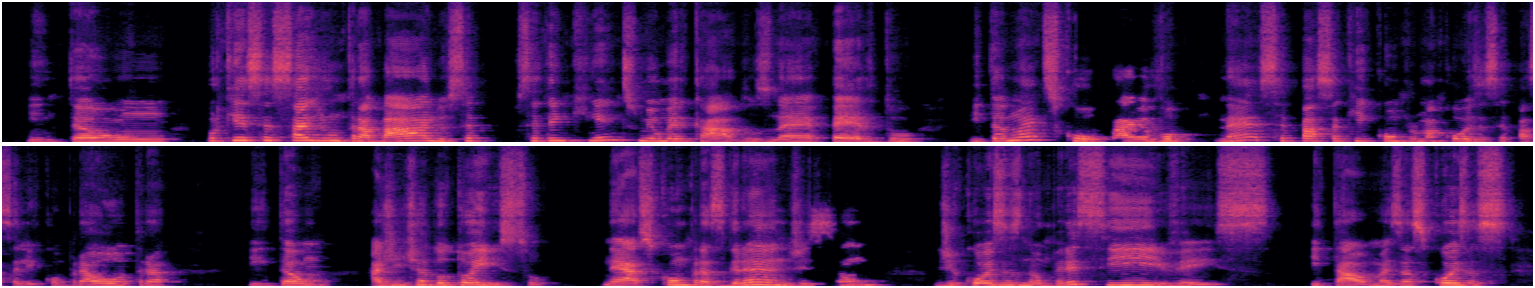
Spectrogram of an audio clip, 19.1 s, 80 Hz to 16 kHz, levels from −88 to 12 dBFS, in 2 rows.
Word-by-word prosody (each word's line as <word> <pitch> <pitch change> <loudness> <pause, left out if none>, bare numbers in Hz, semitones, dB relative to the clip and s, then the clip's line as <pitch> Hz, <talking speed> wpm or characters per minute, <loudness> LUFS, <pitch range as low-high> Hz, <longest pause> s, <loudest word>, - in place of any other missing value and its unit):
Então 215 +3 -1 0.2
porque 280 +3 +1
você 320 0 +2
sai 320 0 +7
de 295 - 0
um 295 -1 +3
trabalho, 245 +2 +5
você 285 +3 -5
você 275 - -5
tem 295 +1 0
quinhentos 310 +5 -4
mil 265 -2 0
mercados, 175 -10 0
né, 205 +1 -1
perto. 185 -4 0 0.3
Então 220 +4 -4
não 315 - +3
é 370 - 0
desculpa, 270 -11 -1
"Ah, 230 +1 +4
eu 225 - -2
vou", 240 0 -2
né. 275 +9 -1
Você 340 -4 -3
passa 265 -1 +1
aqui, 255 0 -8
compra 245 -3 -3
uma 230 0 -5
coisa, 245 -4 -3
você 205 +1 -6
passa 200 0 -6
ali, 190 -1 -10
compra 210 +4 -2
outra. 215 -1 -2 0.5
Então, 220 +4 -2 0.2
a - - +2
gente 225 +2 -4
adotou 240 +2 +1
isso. 170 - -2 0.3
Né, 205 0 +3
as 195 0 +4
compras 245 -2 +2
grandes 225 -7 +1
são 230 +3 -5 0.3
de 210 +6 -6
coisas 235 +1 +2
não 195 -4 -2
perecíveis, 240 - -1 0.2
e 205 - -8
tal. 170 -5 +3
Mas 180 +2 -3
as 215 0 +2
coisas 230 -1 +2
225 Hz, 165 wpm, -22 LUFS, 205-260 Hz, 0.5 s, sai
